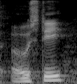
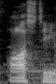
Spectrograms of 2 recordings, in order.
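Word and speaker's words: Osty: By the way, I was always pronouncing this Osti, because I think Osti sounds better. But then my brain was like, no, idiot, it's Osti, like osteo, like bone.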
